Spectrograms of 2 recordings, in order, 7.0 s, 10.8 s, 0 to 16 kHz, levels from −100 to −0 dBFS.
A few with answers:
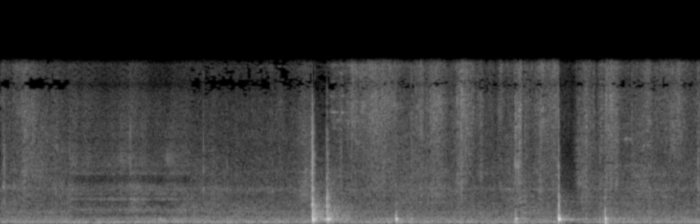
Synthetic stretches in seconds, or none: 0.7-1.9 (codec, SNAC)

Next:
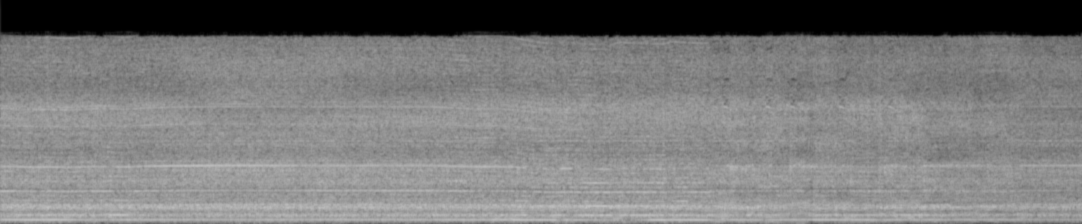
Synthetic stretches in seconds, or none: 7.1-10.2 (codec, SNAC)

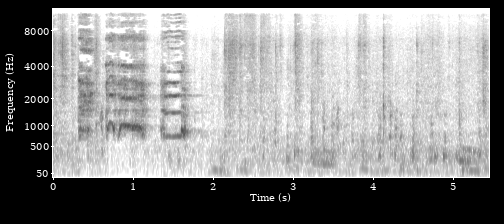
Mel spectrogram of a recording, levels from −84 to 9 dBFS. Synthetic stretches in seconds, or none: none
